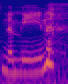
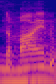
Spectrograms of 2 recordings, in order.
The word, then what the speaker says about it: Namine: It's Namine. Namine? Oh. Yeah. Well, it's just Namine rhymes with 9, and I thought that was part of the gist, but Nope.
